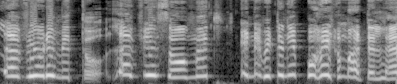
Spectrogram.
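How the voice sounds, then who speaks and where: Woman doing a loving young husband in a cartoon, high-ish voice, pleading and soft, super dry close sound. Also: unhurried, no echo. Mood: tearful tender. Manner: pleading, tender, emotional. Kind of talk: tearful cartoon drama voice acting.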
